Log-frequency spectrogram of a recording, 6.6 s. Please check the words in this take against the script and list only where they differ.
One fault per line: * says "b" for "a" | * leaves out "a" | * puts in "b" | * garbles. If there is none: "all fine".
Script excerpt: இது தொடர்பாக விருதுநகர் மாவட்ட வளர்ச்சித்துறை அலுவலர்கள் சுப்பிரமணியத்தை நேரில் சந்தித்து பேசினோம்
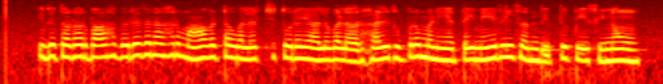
all fine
